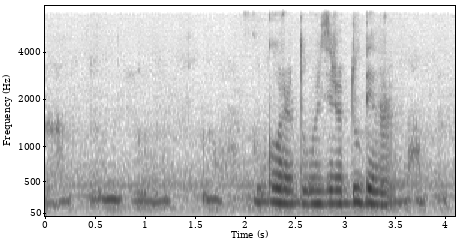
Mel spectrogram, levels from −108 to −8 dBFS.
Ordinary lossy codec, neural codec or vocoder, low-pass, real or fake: none; autoencoder, 22.05 kHz, a latent of 192 numbers a frame, VITS, trained on one speaker; 7.2 kHz; fake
